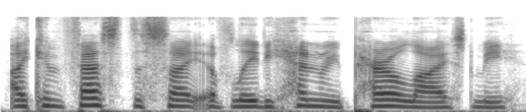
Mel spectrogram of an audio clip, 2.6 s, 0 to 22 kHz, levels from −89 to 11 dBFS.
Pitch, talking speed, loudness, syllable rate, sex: 205 Hz, 205 wpm, -18 LUFS, 5.9 syllables/s, female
